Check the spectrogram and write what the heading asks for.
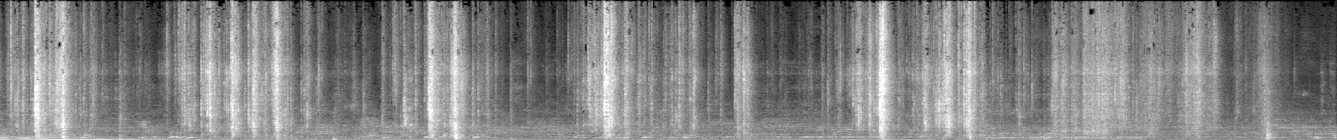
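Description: Plastic-foil trading card packs being torn open and the cards inside handled, with crinkling and sharp crackling snaps at irregular intervals.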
